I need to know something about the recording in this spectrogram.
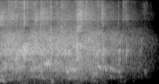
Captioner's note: audience applauding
